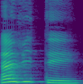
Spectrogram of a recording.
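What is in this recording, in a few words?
"inviter", French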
